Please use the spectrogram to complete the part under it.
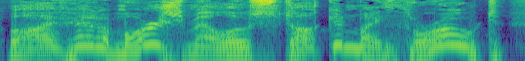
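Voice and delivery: high, slow marshmallow-throated warble; weird customer voice. Retold or imitated. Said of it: "get a voice like that".

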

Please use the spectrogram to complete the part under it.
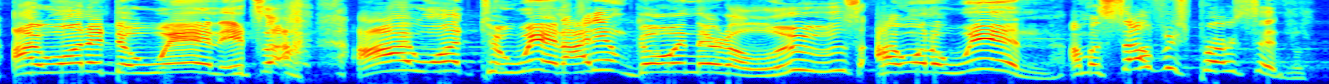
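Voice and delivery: high-pitched, hammed-up frustration; sore-loser outburst. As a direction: protest like a mock sore loser. Acts out his sore-loser frustration.

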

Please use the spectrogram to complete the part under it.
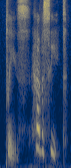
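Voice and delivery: sweetly polite through the annoyance; forced politeness. Acted. Therapist inviting Starscream to sit, with a forced smile. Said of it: "forcing a polite smile".

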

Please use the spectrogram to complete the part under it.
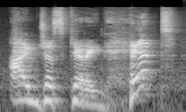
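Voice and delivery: high, loud, slow bewildered Joker; confused Joker. Retold or imitated. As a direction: whine it as the battered Joker. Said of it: "And the Joker's like".

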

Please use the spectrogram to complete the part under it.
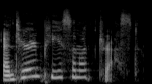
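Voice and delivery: high, fast, soft showy welcome; theatrical welcome. Acted. Chafra welcomes Thrawn after a theatrical bow, high and showy. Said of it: "a very theatrical bow".

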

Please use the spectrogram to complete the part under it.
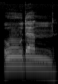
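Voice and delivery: a loud, far-off war cry of "Oden!"; battle cry. A narrator's reading. Warriors charging the cross-bearers, a loud war cry. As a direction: shout the god's name in triumph. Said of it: "ropar några av dem".

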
